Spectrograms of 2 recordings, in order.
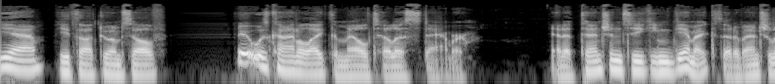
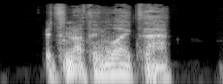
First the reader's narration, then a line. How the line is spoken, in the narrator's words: wheezed as menacingly as possible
